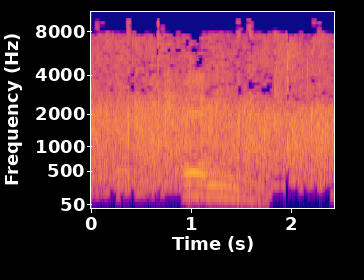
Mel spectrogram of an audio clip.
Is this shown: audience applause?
yes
